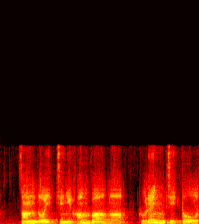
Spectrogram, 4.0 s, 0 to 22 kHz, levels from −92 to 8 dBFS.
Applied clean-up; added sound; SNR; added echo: neural separator model SepFormer DNS4.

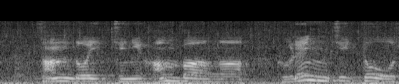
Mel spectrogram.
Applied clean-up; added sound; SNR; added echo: none; Water; 5 dB; reverberation time 0.6 s.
